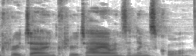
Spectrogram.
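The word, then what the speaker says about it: крута: So krutaya's girl, kruta's boy? Yeah. Yeah, I thought so. Because Yeah. the flowery extra syllable of Exactly. feminism. yeah. With your blessing, I'd love to start saying kruta and krutaya when something's cool.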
